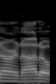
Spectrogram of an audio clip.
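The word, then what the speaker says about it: Arenado: Nolan Aronado on the Tigers.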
